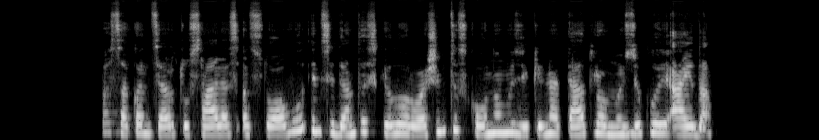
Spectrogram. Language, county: Lithuanian, Klaipėda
